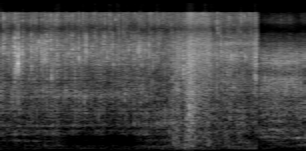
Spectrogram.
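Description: Dirty taro leaves being washed in a bucket of water splash and slosh close by, a brief busy rush of churning water with one louder surge partway through.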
